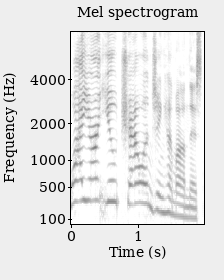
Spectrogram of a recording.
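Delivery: mock yelling, very high screamed. Recalling watching an interview, the speaker retells screaming at the interviewer. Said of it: "parts of it I was screaming, saying".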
